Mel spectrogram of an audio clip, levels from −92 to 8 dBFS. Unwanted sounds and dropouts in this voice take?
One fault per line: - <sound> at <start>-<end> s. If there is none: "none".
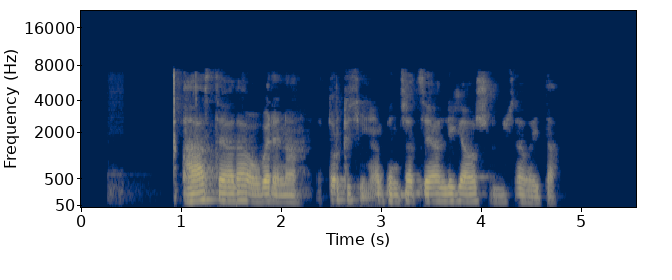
none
